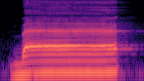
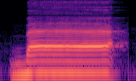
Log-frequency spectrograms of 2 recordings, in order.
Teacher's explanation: বা হরফে টান হবে, এক আলিফ টান।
